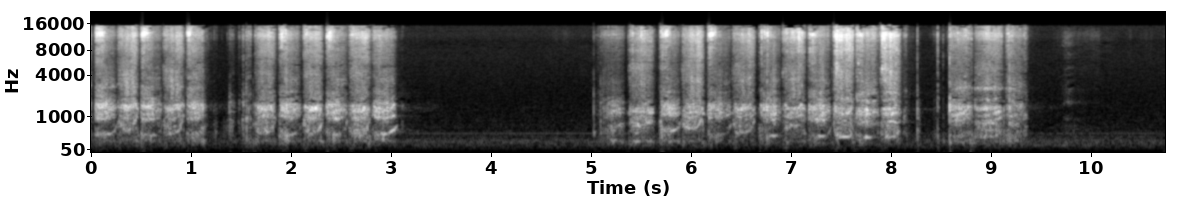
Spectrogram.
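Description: Small metal can ground back and forth against a concrete driveway, a rapid rasping scrape of several strokes a second in four spells, with a pause of about two seconds in the middle. The rubbing is wearing the can's rim against the concrete to open it without a can opener.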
